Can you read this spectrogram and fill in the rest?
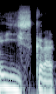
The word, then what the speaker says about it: Iskra: Sai che io un po' sono russo, sarebbe Iskra come pronuncia, ma va benissimo.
